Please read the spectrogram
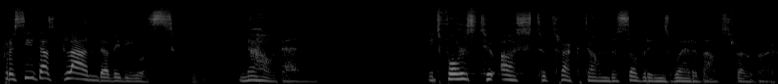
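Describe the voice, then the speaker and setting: A woman's voice: low voice, sing-song, unhurried, breathy edge, heavily acted. A woman playing a noble, resolute warrior commander in a video game, speaking formally and with command. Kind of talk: dramatic game voice acting. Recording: long hall reverb.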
